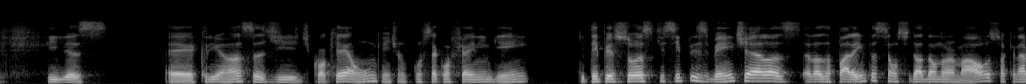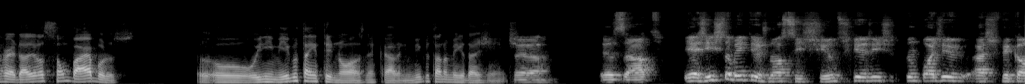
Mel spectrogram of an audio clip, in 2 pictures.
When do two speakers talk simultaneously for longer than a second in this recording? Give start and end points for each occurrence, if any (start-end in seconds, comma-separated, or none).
none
